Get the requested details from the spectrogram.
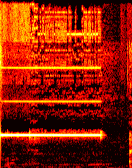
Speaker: Okay, I'll warn you. Headphone users, take your headphone out. It sounds like this when you turn it on.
